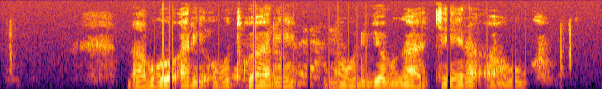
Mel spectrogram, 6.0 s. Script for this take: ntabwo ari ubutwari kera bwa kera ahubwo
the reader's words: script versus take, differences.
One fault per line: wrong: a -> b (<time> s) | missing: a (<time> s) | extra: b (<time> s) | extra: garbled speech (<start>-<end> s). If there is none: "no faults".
wrong: kera -> muburyo (3.3 s)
